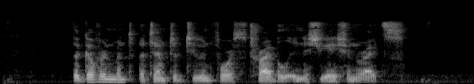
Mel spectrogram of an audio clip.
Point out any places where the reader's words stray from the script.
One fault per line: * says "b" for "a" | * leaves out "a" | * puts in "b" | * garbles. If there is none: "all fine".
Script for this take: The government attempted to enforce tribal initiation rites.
all fine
